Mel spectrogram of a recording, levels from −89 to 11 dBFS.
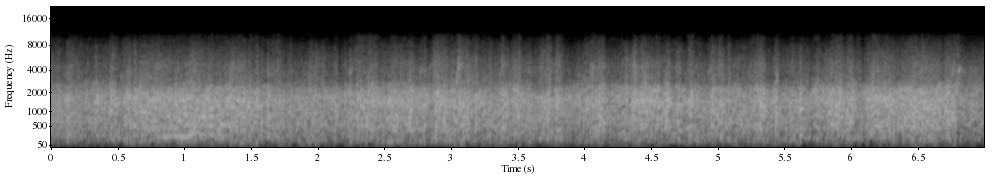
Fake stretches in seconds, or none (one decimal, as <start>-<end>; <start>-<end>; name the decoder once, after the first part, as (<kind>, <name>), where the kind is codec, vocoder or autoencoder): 0.0-0.7 (vocoder, Vocos); 1.5-6.2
